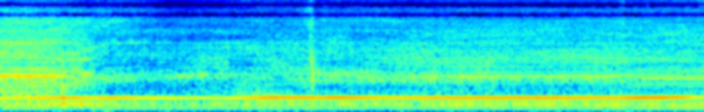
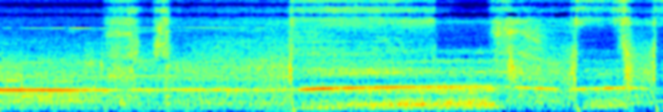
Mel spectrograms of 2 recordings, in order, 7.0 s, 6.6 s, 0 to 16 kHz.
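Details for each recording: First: Vax 6131 vacuum, about 15 years old and heavily worn, with the handle snapped off. It uses paper bags; the bag is nearly half full and the filter is clogged. A steady motor whine with a strained airflow hiss: suction is badly reduced by the clogged filter. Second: Fully serviced vacuum, brush bar spinning freely, tested on thick carpet: steady motor whine holding its pitch under load with brief handling bumps; works fine after servicing.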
